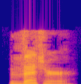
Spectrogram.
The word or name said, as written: vetter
